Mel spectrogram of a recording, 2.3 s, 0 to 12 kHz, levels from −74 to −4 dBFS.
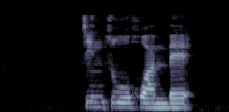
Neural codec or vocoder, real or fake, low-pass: none; real; 7.2 kHz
